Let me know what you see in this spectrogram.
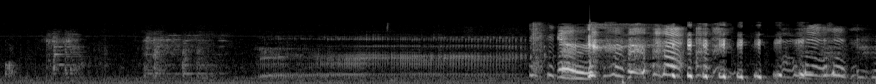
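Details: Dog burping on request: a few soft burp-like sounds, then a burst of repeated high-pitched giggling; ordinary burping.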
